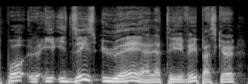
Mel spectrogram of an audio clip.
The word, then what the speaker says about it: Huet: Mais le goaler lui-même, le gardien, le cerbère, lui-même, il dit que son nom, ça se prononce Uet.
